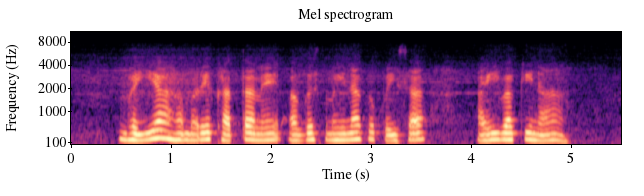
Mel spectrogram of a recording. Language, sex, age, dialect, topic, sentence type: Bhojpuri, female, 36-40, Western, banking, question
